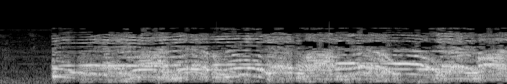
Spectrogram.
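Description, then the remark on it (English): Angry left-wing students at the City University of New York Law School shout down a free speech advocate, a dense wall of overlapping voices that erupts suddenly after a brief quiet moment and stays sustained and intense throughout. “Consider the scene at the City University of New York Law School, where angry left-wing students shouted down a free speech advocate.”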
